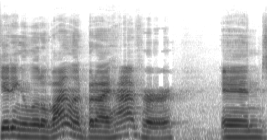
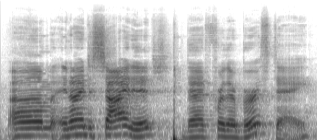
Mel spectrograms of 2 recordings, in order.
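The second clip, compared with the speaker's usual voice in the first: ordinary delivery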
